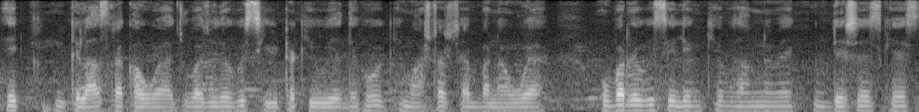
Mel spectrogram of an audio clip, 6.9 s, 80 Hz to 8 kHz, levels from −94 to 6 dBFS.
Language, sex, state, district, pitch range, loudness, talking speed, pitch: Hindi, male, Madhya Pradesh, Katni, 110-125 Hz, -20 LUFS, 245 wpm, 120 Hz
